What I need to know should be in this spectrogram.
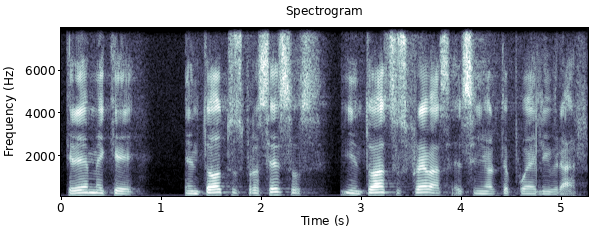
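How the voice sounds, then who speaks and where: A man with a Mexican Spanish accent preaching a sermon in a slow, deliberate way, often checking in with his listeners. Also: mid-range voice, fairly even intonation, vocal fry, a little mellow.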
